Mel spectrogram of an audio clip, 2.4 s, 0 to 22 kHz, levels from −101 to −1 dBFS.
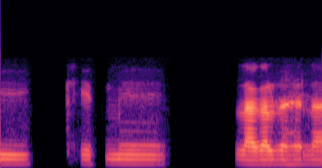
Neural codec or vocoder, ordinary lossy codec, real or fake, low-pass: none; none; real; 5.4 kHz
